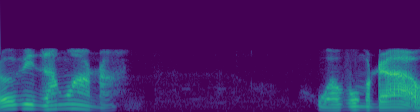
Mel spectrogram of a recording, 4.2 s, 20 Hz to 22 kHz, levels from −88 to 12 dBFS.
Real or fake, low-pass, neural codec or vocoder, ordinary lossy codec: real; 3.6 kHz; none; none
